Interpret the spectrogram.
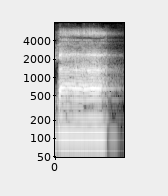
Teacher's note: You can see that will give us a ba, but when alif has been added at the end of such kind of a vibration, that means just before the alif, if we have a fatha, that will stretch the sound of that ba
